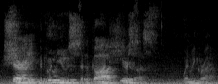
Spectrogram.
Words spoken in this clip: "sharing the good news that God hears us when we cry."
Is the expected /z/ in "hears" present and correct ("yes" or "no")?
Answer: yes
